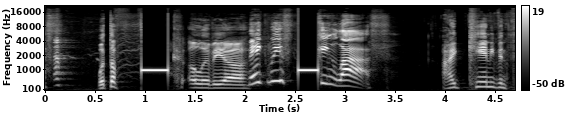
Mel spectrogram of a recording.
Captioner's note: beep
